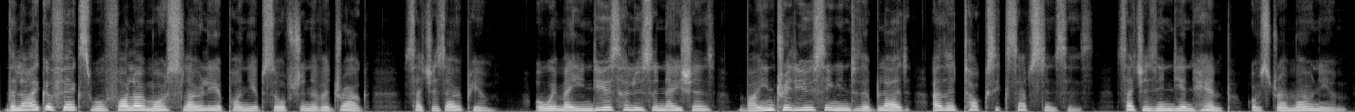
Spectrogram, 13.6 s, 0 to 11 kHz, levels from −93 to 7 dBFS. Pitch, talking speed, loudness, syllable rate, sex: 195 Hz, 155 wpm, -18 LUFS, 4.9 syllables/s, female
